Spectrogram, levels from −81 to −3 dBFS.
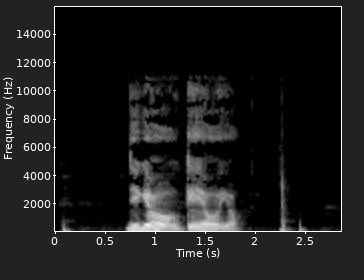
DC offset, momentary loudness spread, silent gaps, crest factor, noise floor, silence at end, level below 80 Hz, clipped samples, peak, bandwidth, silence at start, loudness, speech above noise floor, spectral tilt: under 0.1%; 22 LU; none; 18 dB; -68 dBFS; 0.4 s; -52 dBFS; under 0.1%; -2 dBFS; 11 kHz; 0.1 s; -18 LUFS; 51 dB; -6 dB/octave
